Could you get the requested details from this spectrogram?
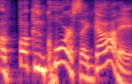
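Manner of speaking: sudden, very high, excited shout. Retelling how a game character answers a request: imitating Kat shouting excitedly. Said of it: "shouts at them, like, randomly".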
